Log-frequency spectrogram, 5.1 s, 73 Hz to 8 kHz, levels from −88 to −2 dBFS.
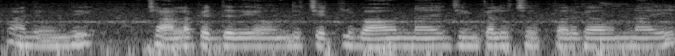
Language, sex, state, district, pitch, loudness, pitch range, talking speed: Telugu, female, Telangana, Nalgonda, 170 Hz, -30 LUFS, 165-170 Hz, 120 wpm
